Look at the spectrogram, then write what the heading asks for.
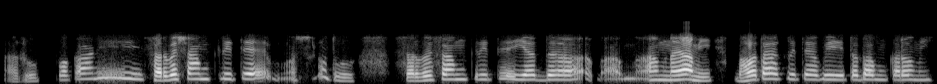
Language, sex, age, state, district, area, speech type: Sanskrit, male, 30-45, West Bengal, North 24 Parganas, rural, conversation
